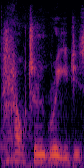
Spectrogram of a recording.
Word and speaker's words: Houghton Regis: I'm back home in July to the sunny climes of Houghton Regis. Is that how you pronounce it?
